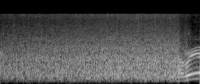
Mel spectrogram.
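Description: A shallow river running low over exposed boulders: a steady rushing of water.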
